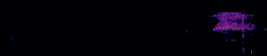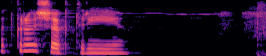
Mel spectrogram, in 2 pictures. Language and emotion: Russian, sad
